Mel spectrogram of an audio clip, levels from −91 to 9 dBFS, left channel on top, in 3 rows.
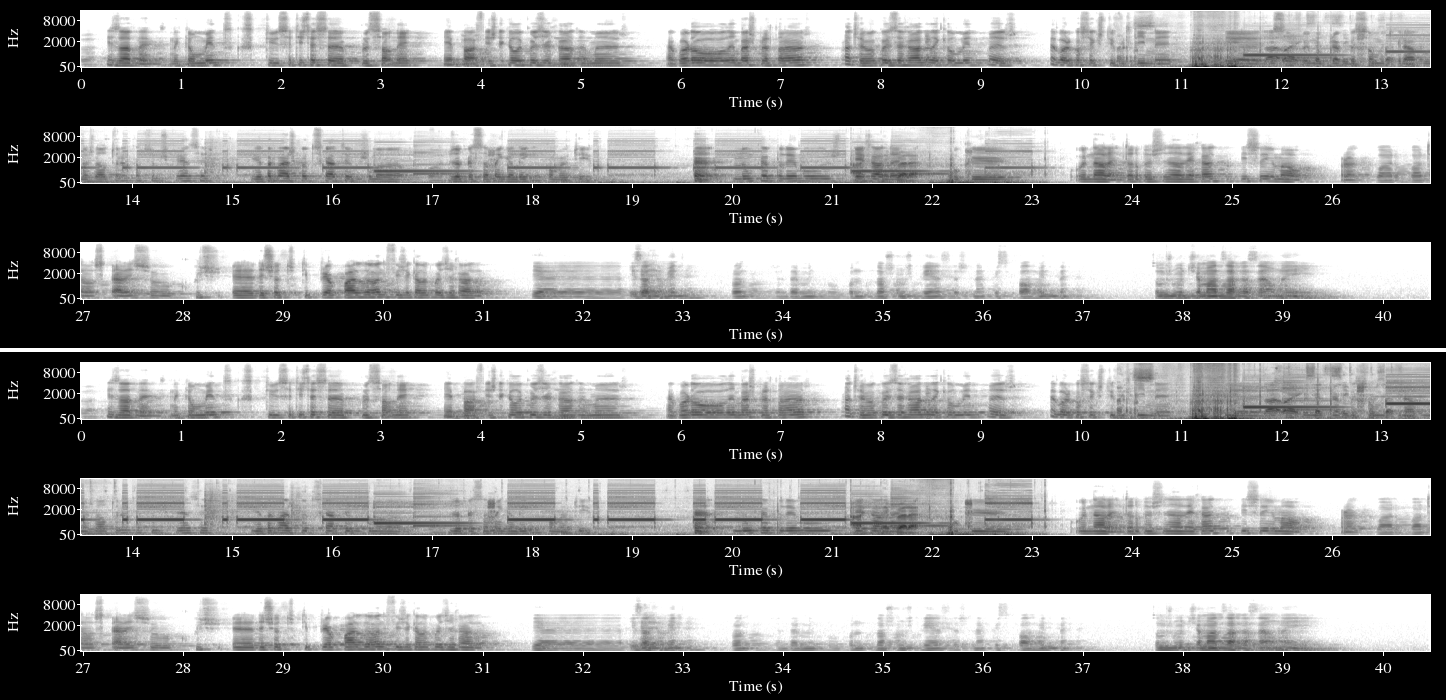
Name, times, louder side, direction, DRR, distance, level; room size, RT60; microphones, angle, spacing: voice 1, 0.3-3.3 3.6-5.4 5.9-7.3 7.6-9.4 9.7-10.9 11.4-14.8 15.2-16.8 17.2-18.6 19.6-21.8 22.2-22.8 23.4-25.7 26.1-26.3 27.0-27.9 28.1-31.0 32.6-32.8, left 1 dB, 15° left, 7 dB, 1.2 m, -32 dB
voice 2, 3.7-4.0 4.7-5.2 11.4-12.3 12.5-12.6 17.0-17.2 18.6-18.7 26.5-27.0 31.5-33.0 33.5-33.7 33.9-35.6 35.9-36.7 37.7-39.5, left 1 dB, 75° left, 6 dB, 3.3 m, -38 dB
Doorbell, 10.4-23.2, right 6 dB, 85° right, 0.7 m, -24 dB
27.0 x 17.5 x 5.6 m, 0.75 s
head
